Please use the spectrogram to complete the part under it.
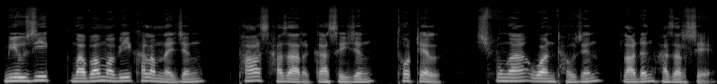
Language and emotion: Bodo, neutral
